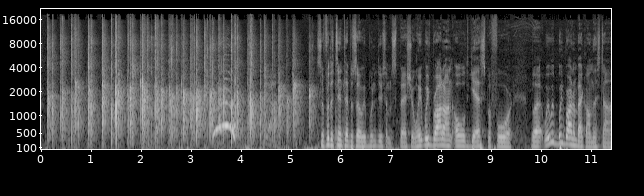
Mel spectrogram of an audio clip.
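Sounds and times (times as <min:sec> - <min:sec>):
applause sound effect: 0:00.0 - 0:05.6
speech: 0:05.6 - 0:11.4.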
